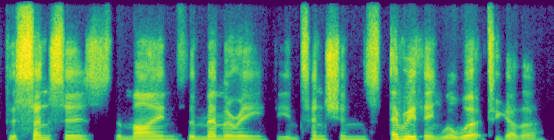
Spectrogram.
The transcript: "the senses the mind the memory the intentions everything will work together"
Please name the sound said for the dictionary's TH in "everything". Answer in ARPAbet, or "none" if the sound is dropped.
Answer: TH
